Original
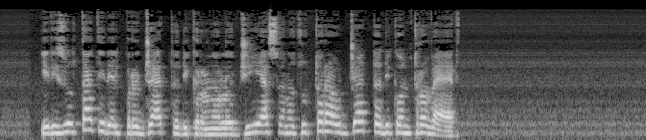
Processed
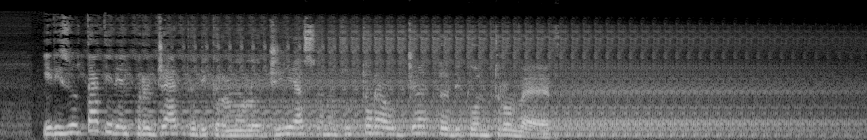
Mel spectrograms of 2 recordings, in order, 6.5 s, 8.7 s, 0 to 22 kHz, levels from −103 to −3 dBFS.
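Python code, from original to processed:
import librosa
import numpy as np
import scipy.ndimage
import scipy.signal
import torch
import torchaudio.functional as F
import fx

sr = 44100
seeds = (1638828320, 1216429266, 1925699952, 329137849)

y = fx.speed_glide(x, sr, from_pct=96, to_pct=53)
y = fx.echo_swell(y, sr, ms=116, loudest=8, wet_db=-18.0)
y = y * librosa.db_to_amplitude(-8.5)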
